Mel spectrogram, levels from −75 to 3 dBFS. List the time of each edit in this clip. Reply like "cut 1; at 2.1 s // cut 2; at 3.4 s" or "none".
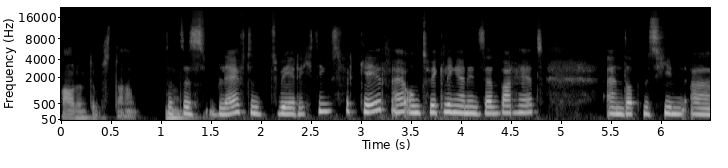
cut 1; at 1.1 s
